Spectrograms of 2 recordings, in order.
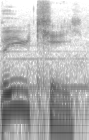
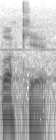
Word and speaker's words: Bucket: did you like it it's pronounced boo ki not bucket oh joe i thought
